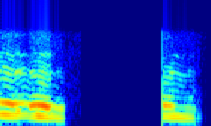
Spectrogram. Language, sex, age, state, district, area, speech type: Assamese, female, 30-45, Assam, Udalguri, rural, conversation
